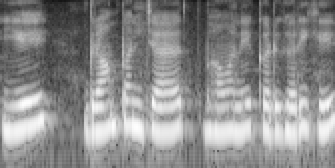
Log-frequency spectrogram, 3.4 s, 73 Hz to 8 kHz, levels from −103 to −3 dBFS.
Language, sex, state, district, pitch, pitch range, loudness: Chhattisgarhi, female, Chhattisgarh, Korba, 215 Hz, 205-230 Hz, -14 LUFS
